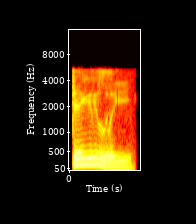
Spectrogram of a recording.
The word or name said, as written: Daly City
